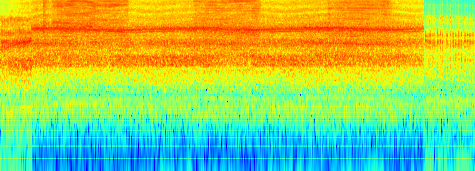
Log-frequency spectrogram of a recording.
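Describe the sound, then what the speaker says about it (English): A power grinder bites into a piece of metal being ground flat for a Harley oil pump ball grinder, giving a loud, steady high-pitched hiss that holds for about four seconds before cutting off. "So grind him off reasonably flat and put a chamfer on it."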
